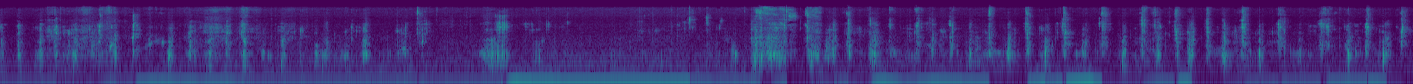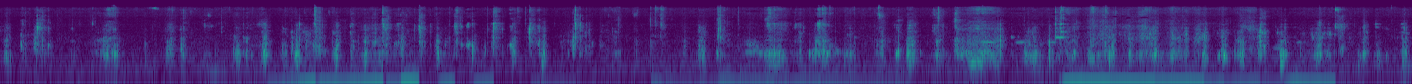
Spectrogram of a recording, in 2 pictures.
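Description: Close-miked eating sounds: chewing and mouth smacking on sauce-coated grilled sweet potato starch sheets, with many quick, irregular mouth clicks.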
